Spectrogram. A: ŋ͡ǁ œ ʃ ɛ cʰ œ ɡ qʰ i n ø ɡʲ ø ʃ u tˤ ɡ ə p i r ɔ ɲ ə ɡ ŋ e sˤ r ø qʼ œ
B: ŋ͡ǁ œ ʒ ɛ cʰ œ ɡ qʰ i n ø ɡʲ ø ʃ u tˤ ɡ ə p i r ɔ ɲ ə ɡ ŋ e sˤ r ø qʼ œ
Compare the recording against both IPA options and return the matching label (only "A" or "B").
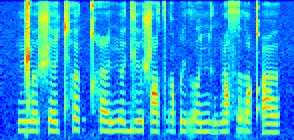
A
